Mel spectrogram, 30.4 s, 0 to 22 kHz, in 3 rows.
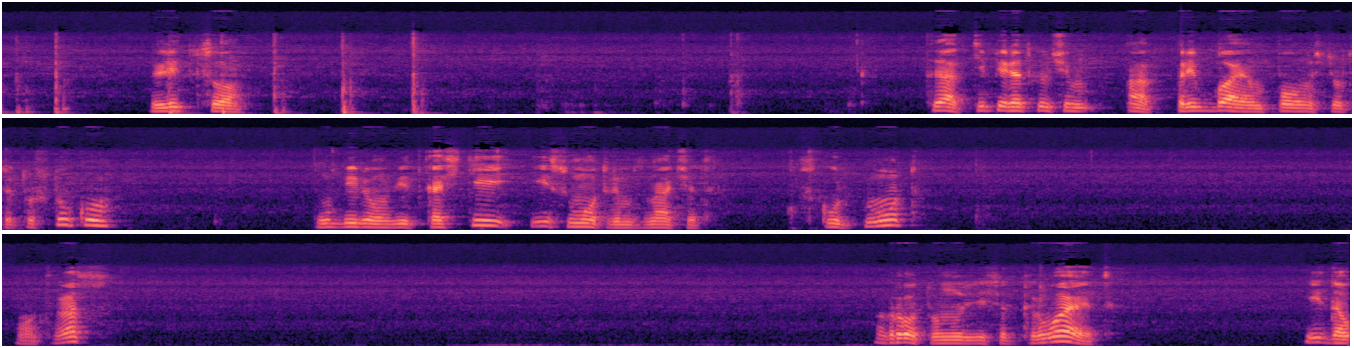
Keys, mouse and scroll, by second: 9.1-10.2 drag, 12.5 click, 13.6-16.4 drag, 17.5-28.2 drag.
